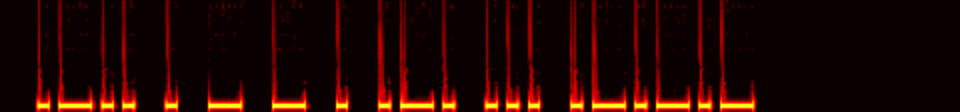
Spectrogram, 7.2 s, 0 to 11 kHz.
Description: Morse code, heard as a keyed tone, about 15 wpm, 700 Hz. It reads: LETTERS.
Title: Sentences from Top 1000 Words - Review Part 6 - 15wpm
